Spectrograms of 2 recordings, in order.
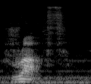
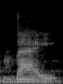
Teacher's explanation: Vemos cómo queda ahí ese sufijo ed como solo un sonido de una D de dedo.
